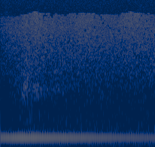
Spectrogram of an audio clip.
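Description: The last plucked-string chord of a song ringing out: a single steady low tone fading slowly away.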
